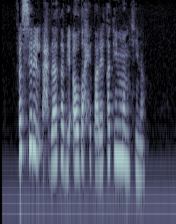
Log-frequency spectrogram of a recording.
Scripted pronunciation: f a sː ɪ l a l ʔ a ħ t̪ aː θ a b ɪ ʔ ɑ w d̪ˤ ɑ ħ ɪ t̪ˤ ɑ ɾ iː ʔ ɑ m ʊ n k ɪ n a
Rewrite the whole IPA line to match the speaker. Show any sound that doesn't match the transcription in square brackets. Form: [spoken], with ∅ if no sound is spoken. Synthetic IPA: f a sː ɪ [ɾ] a l ʔ a ħ [d̪] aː θ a b ɪ ʔ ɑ w d̪ˤ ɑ ħ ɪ t̪ˤ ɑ ɾ iː [q] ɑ m ʊ [m] k ɪ n a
